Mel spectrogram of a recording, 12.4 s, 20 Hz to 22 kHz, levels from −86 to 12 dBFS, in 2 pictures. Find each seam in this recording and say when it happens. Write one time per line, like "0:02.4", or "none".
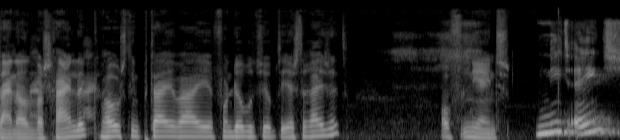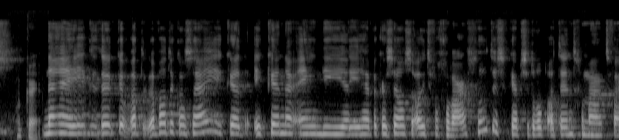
0:09.6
